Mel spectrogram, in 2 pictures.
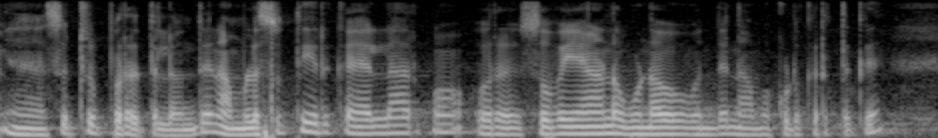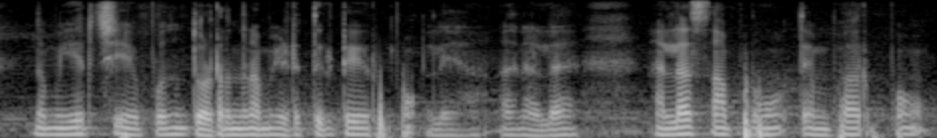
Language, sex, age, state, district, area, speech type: Tamil, female, 45-60, Tamil Nadu, Thanjavur, rural, spontaneous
